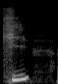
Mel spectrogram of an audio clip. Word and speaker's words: Kee: Nouveauté, on vient de l'entendre, c'est ce single DNA avec Ki. Alors, si j'ose dire, qui est qui ? – Qui est qui ? – Ça s'écrit K-E-E. – K-E-E,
